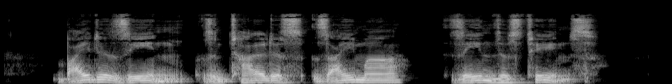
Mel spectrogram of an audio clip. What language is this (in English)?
German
